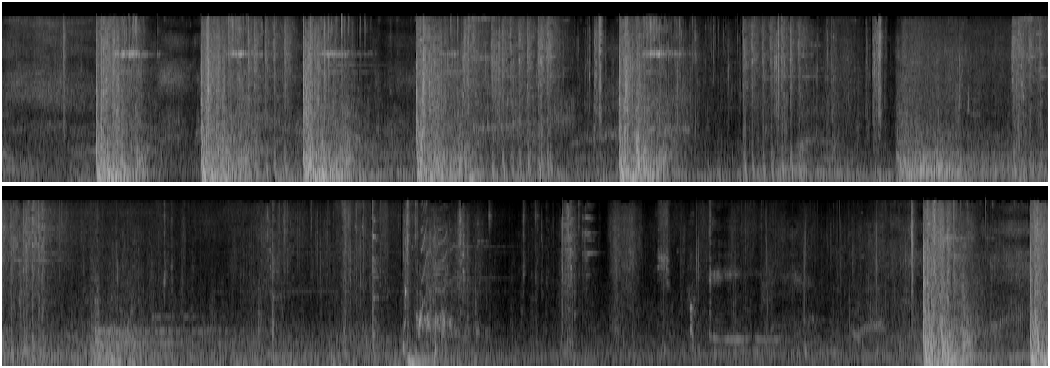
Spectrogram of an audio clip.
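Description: Explosions boom during a fight.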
